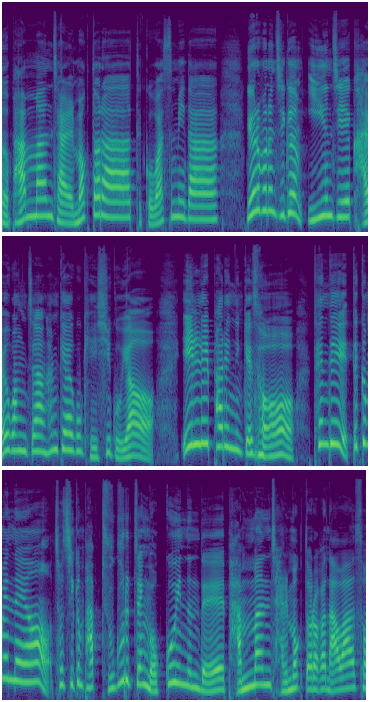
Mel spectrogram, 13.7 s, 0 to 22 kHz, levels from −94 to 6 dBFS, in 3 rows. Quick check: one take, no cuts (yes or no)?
yes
